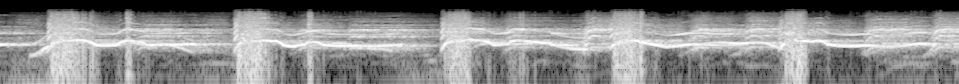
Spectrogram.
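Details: Couple of pet dogs singing: quick wavering howls with sharp yelping onsets, repeated about once a second, two voices tangled at slightly different pitches.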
